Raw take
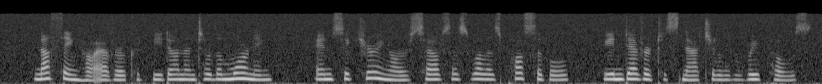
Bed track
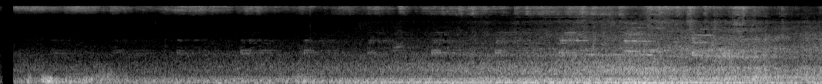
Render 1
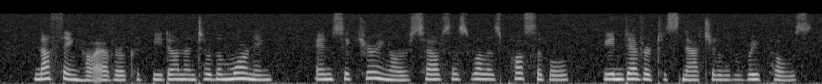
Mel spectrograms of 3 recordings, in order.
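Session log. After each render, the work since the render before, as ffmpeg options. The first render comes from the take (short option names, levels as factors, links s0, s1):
-af "afftdn=nr=7:nf=-40"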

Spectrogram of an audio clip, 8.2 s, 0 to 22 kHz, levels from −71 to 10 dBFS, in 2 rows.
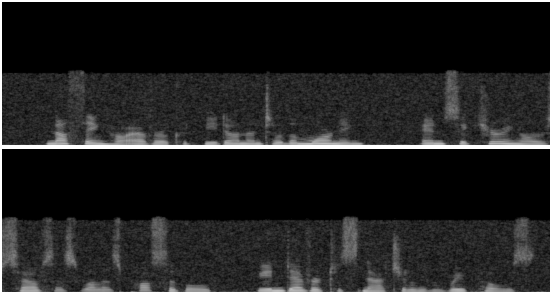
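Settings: -filter_complex "[0:a]asettb=1/sr,asplit=3[s0][s1][s2];[s0]atrim=end=4.524[s3];[s1]atrim=start=4.52:end=5.34,asetpts=PTS-STARTPTS,afade=t=in:d=0.004:c=qsin,afade=t=out:st=0.816:d=0.004:c=qsin,equalizer=f=280:t=o:w=1.6:g=-9[s4];[s2]atrim=start=5.336[s5];[s3][s4]acrossfade=d=0.004:c1=hsin:c2=qsin[s6];[s6][s5]acrossfade=d=0.004:c1=qsin:c2=hsin"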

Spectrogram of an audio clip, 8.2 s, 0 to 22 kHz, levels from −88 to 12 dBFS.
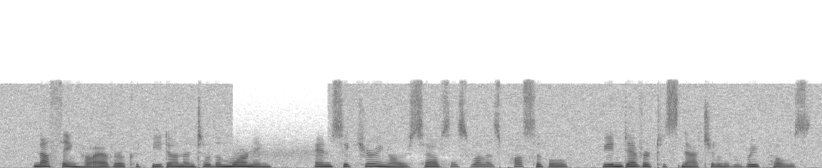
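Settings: -filter_complex "[0:a]asettb=1/sr,asplit=3[s0][s1][s2];[s0]atrim=end=2.334[s3];[s1]atrim=start=2.33:end=3.29,asetpts=PTS-STARTPTS,afade=t=in:d=0.004:c=qsin,afade=t=out:st=0.956:d=0.004:c=qsin,lowpass=f=2000:t=q:w=2.2[s4];[s2]atrim=start=3.286[s5];[s3][s4]acrossfade=d=0.004:c1=hsin:c2=qsin[s6];[s6][s5]acrossfade=d=0.004:c1=qsin:c2=hsin,asettb=1/sr,asplit=3[s7][s8][s9];[s7]atrim=end=3.974[s10];[s8]atrim=start=3.97:end=4.61,asetpts=PTS-STARTPTS,afade=t=in:d=0.004:c=qsin,afade=t=out:st=0.636:d=0.004:c=qsin,equalizer=f=1500:t=o:w=0.77:g=-9.5[s11];[s9]atrim=start=4.606[s12];[s10][s11]acrossfade=d=0.004:c1=hsin:c2=qsin[s13];[s13][s12]acrossfade=d=0.004:c1=qsin:c2=hsin"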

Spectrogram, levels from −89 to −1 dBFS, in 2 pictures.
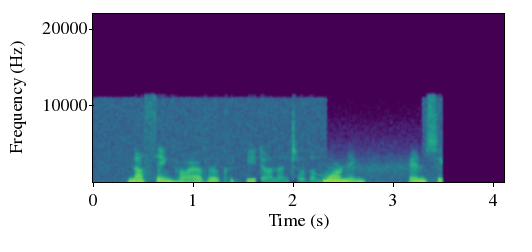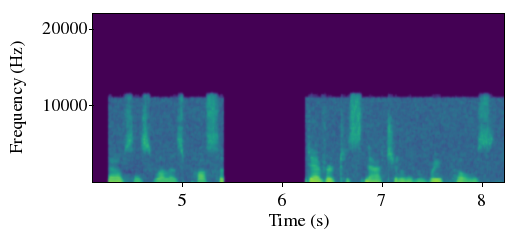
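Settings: -filter_complex "[0:a]asettb=1/sr,asplit=3[s0][s1][s2];[s0]atrim=end=1.624[s3];[s1]atrim=start=1.62:end=2.3,asetpts=PTS-STARTPTS,afade=t=in:d=0.004:c=qsin,afade=t=out:st=0.676:d=0.004:c=qsin,highpass=830[s4];[s2]atrim=start=2.296[s5];[s3][s4]acrossfade=d=0.004:c1=hsin:c2=qsin[s6];[s6][s5]acrossfade=d=0.004:c1=qsin:c2=hsin,asplit=5[s7][s8][s9][s10][s11];[s7]atrim=end=3.49,asetpts=PTS-STARTPTS,afade=t=out:st=3.486:d=0.004:c=hsin[s12];[s8]atrim=start=3.49:end=4.26,asetpts=PTS-STARTPTS,volume=0[s13];[s9]atrim=start=4.26:end=5.41,asetpts=PTS-STARTPTS,afade=t=in:d=0.004:c=hsin,afade=t=out:st=1.146:d=0.004:c=hsin[s14];[s10]atrim=start=5.41:end=6.23,asetpts=PTS-STARTPTS,volume=0[s15];[s11]atrim=start=6.23,asetpts=PTS-STARTPTS,afade=t=in:d=0.004:c=hsin[s16];[s12][s13][s14][s15][s16]concat=n=5:v=0:a=1"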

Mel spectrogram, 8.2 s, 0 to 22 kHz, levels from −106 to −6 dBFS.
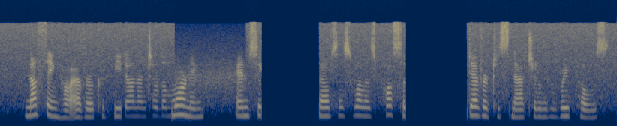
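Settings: -af "highpass=570,aderivative"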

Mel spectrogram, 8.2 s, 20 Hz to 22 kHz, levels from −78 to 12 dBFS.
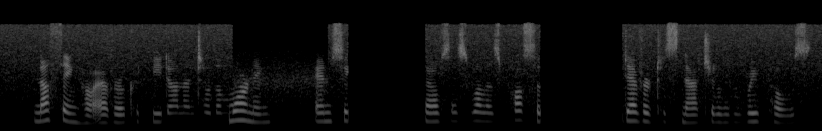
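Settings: -filter_complex "[0:a]acrossover=split=290|1200|2200[s0][s1][s2][s3];[s0]acrusher=bits=4:mode=log:mix=0:aa=0.000001[s4];[s2]flanger=delay=2.5:depth=7.6:regen=53:speed=1.9:shape=triangular[s5];[s4][s1][s5][s3]amix=inputs=4:normalize=0"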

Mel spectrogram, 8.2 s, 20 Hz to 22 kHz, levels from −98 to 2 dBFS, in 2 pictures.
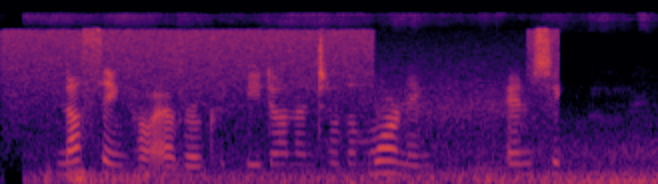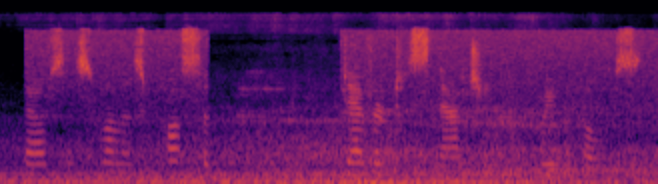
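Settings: -filter_complex "[1:a]volume=0.0376[s0];[0:a][s0]amix=inputs=2:normalize=0"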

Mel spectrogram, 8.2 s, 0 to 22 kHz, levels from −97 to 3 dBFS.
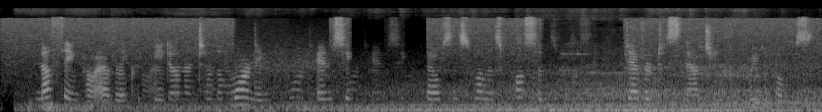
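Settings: -filter_complex "[0:a]asplit=2[s0][s1];[s1]adelay=23,volume=0.266[s2];[s0][s2]amix=inputs=2:normalize=0,asplit=2[s3][s4];[s4]adelay=549,lowpass=f=3900:p=1,volume=0.15,asplit=2[s5][s6];[s6]adelay=549,lowpass=f=3900:p=1,volume=0.42,asplit=2[s7][s8];[s8]adelay=549,lowpass=f=3900:p=1,volume=0.42,asplit=2[s9][s10];[s10]adelay=549,lowpass=f=3900:p=1,volume=0.42[s11];[s3][s5][s7][s9][s11]amix=inputs=5:normalize=0"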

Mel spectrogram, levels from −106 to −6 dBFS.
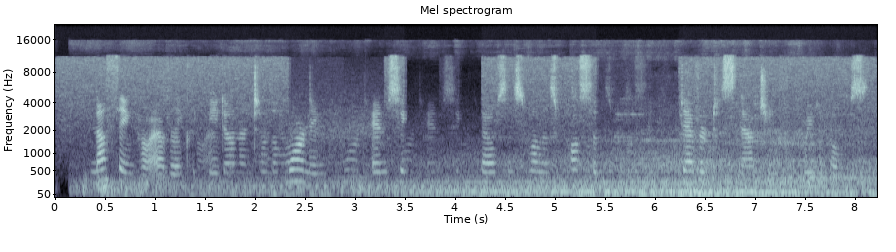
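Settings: -af "volume=3.98,alimiter=limit=0.891:level=0:latency=1"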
